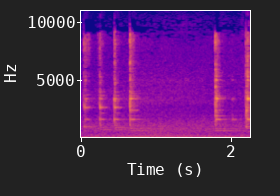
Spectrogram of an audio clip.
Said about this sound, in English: Of course, my phone will go off while I'm recording.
